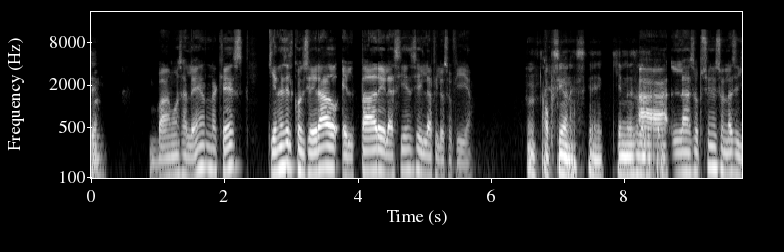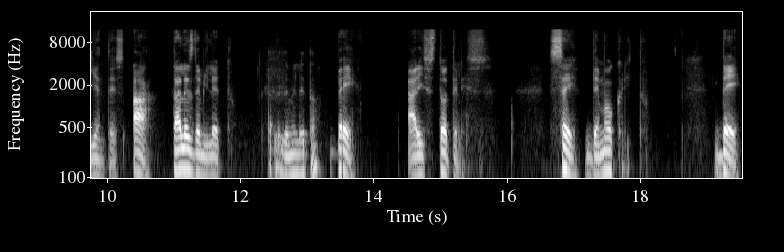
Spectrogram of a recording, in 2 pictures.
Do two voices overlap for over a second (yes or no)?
no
